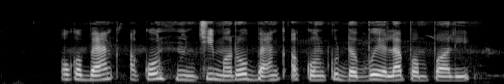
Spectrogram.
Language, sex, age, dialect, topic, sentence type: Telugu, female, 18-24, Southern, banking, question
